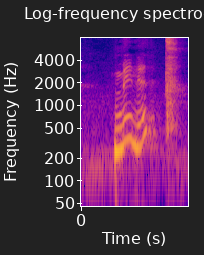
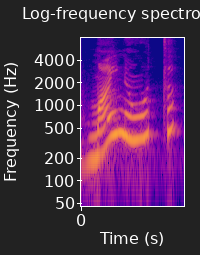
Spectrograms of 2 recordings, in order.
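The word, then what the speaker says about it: minute: بس معناها ونطقها مختلفين رقم واحد مت وماينوت الاتنين بيتكتبوا بنفس الطريقه بس الاولى اللي هي مت معناها دقيقه زي مثلا لما نقول بي باك ان انا هرجع خلال دقيقه التانيه اللي هي ماي نوت معناها دقيق او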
